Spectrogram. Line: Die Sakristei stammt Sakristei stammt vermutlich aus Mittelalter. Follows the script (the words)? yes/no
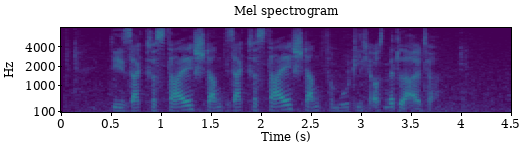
yes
